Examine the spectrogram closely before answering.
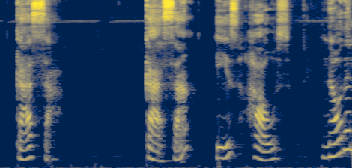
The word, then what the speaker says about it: casa: Here, the letter C sounds like a K because next to the C is an A. Casa.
